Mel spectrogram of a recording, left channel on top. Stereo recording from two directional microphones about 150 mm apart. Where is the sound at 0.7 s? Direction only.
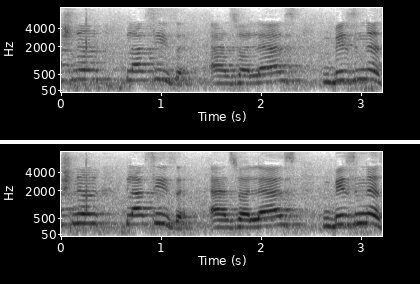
30° right (ahead or behind).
